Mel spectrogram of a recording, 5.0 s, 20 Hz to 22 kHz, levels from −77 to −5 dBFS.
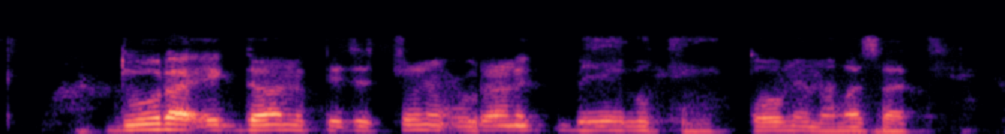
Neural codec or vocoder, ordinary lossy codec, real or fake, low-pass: codec, 44.1 kHz, 2.6 kbps, DAC; Opus, 16 kbps; fake; 7.2 kHz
